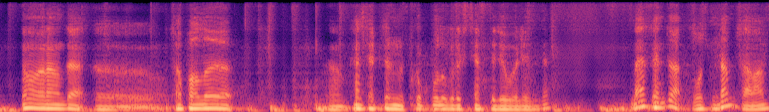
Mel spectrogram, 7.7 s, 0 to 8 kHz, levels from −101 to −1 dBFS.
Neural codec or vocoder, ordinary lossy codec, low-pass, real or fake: codec, 24 kHz, 0.9 kbps, DualCodec; none; 7.2 kHz; fake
